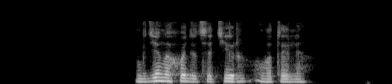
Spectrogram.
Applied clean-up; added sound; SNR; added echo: neural mask model DeepFilterNet 3.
